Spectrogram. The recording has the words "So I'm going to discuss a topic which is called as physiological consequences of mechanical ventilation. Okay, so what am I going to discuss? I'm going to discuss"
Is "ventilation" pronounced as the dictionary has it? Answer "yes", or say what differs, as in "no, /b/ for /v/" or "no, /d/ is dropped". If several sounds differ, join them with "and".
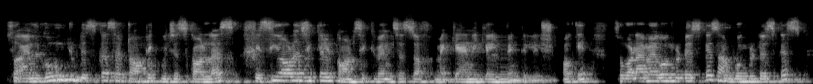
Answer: yes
